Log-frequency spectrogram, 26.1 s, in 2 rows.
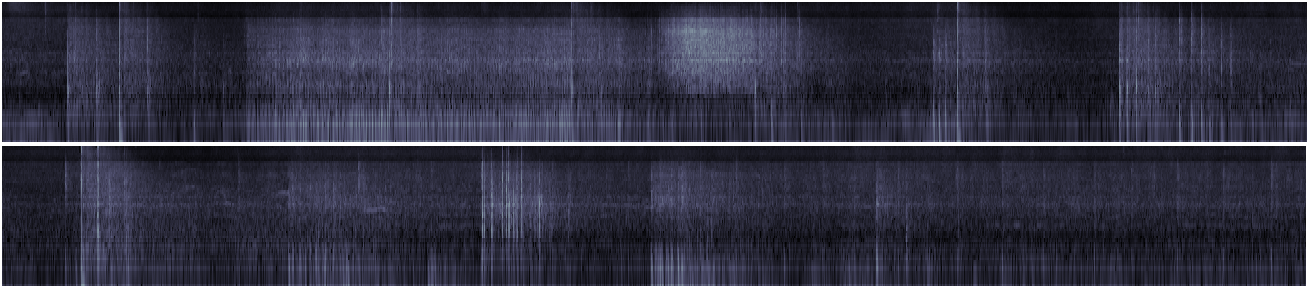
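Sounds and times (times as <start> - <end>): fireworks booming: 0.0 - 26.0
fireworks hissing: 0.0 - 26.0
sharp firework bangs: 0.6 - 8.4, 13.6 - 26.0.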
